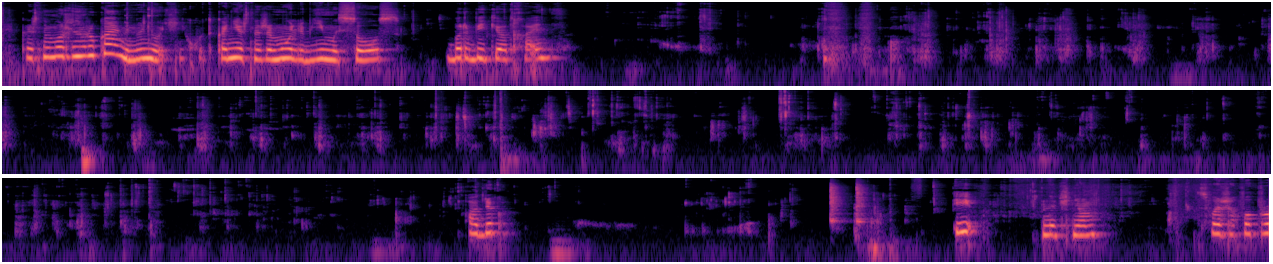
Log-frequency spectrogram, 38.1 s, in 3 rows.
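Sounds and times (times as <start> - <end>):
person chewing fried food: 4.0 - 4.5, 6.0 - 33.5, 34.4 - 37.4.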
